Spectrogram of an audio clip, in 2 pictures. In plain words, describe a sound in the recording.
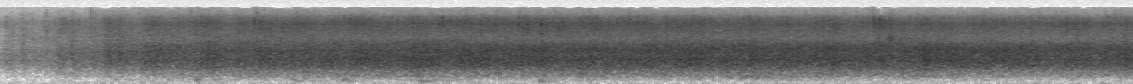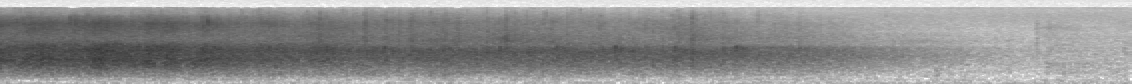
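An audience applauds loudly in a large hall, and the applause dies away.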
